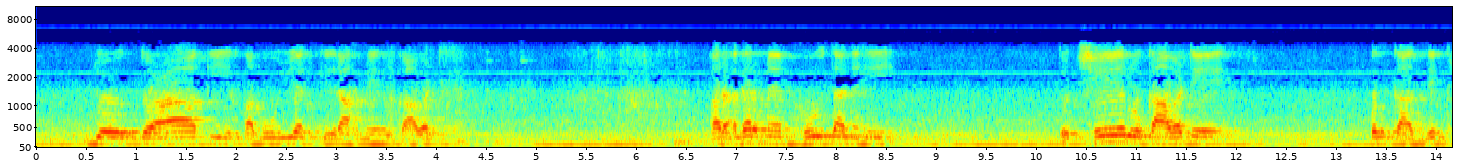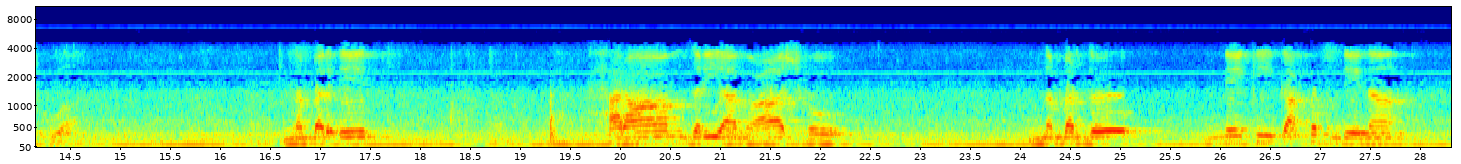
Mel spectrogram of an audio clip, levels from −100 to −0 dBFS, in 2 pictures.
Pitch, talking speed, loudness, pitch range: 115 Hz, 70 wpm, -24 LUFS, 110-130 Hz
